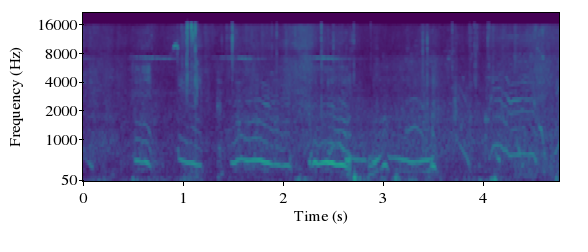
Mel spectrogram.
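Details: Springador puppies on their first outing in the woods, whining in a run of high, wavering whimpers that rise and fall, some long and drawn out, repeated over a few seconds with faint rustling underneath.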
